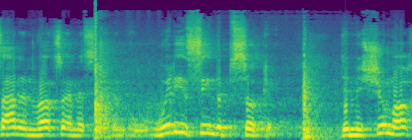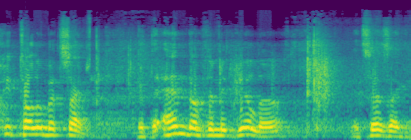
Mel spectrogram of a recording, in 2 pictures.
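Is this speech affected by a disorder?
No.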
